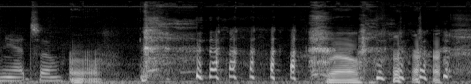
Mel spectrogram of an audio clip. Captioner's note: laughter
